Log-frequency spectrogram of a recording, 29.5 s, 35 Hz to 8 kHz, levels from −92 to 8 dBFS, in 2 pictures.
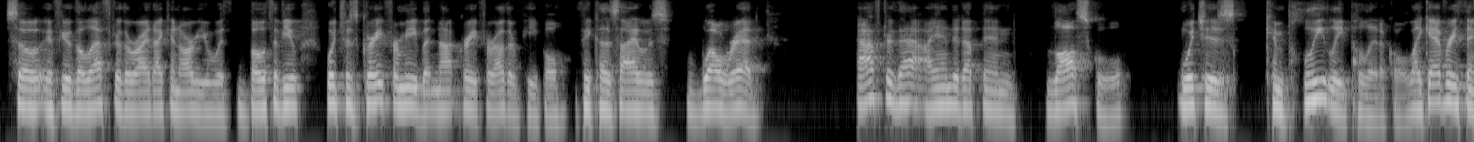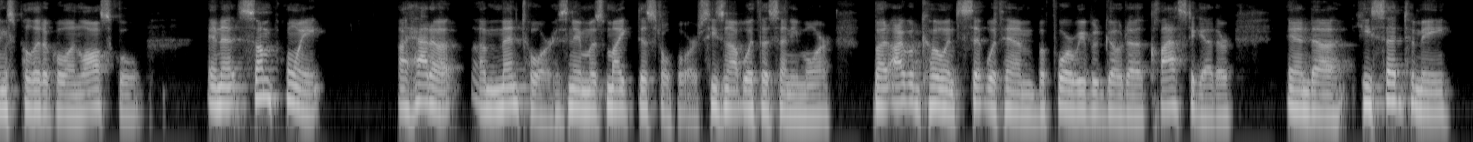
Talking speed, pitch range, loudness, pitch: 180 wpm, 115-140 Hz, -26 LUFS, 125 Hz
